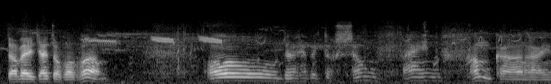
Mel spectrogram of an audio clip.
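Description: A man's voice: medium pitch, slow pace, lightly acted. An actor in a radio play playing a jovial, boastful young countryman, chatty and hearty. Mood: smitten, boastful. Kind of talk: radio drama acting. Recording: noisy old radio play, outdoor clicks.

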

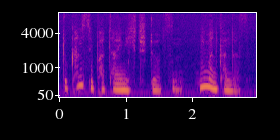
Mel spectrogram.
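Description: Very soft, breathy defiant lover. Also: female voice, lowish voice, big pitch swings, normal speed, no echo, exaggerated voice. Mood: intimate, persuasive. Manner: intimate, breathy, often half-whispered. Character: pragmatic, mocking female lover, secretly defiant of the regime. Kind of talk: 1970s German radio play acting.

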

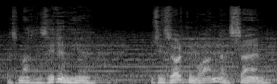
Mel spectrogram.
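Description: Male actor as weary doctor-narrator, very low pitch, measured, restrained, radio drama, faint music behind. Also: lightly acted. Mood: businesslike. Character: weary, sober male doctor who narrates a plague chronicle. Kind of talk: German radio play acting and narration.

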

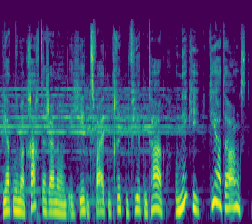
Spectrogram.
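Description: A woman's voice: deep voice, lively intonation, a little fast, gravelly. An actress playing a fearless, blunt woman giving emphatic, conversational testimony in a radio drama. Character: fearless, blunt woman recalling constant rows. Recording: music under the voice. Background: instrumental music.

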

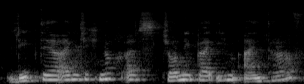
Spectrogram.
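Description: A woman's voice: medium pitch, expressive, normal speed, warm tone, echoey room, distant mic, close to an everyday voice. An actress playing a worldly older woman, a novelist and affable family friend, chatting in a radio drama. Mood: sympathetic, probing. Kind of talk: German radio drama acting.

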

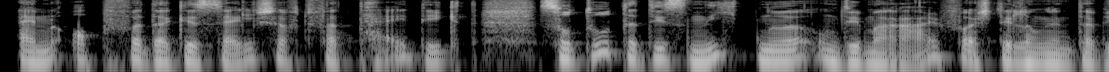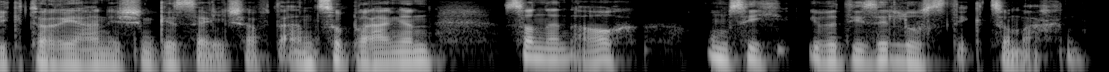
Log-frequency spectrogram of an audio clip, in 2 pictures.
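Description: A man's voice: on the low side, mellow, slightly rough. A man presenting a radio play with a scripted introduction, as a broadcast announcer.

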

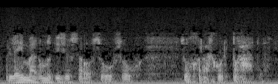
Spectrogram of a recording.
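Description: An actor in a radio drama playing a flustered, indignant lawyer who stammers in shock, with Netherlands Dutch speech. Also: male voice, deep voice, steady tone, fast talker, creaky. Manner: stammering, aghast. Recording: noisy, humming radio broadcast recording.

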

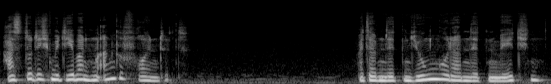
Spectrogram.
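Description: A woman's voice: mid-range voice, a little fast, mellow, breathy edge, natural voice. An actress playing a lonely, possessive widowed mother in a radio drama, speaking a letter to her absent son in a tender, plaintive way. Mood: pleading, longing. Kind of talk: intimate radio drama monologue, spoken as a letter.

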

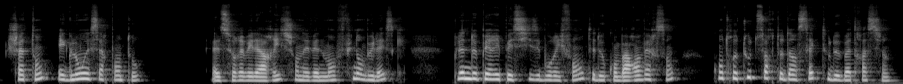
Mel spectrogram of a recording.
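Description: Female podfic narrator, medium-pitched voice, expressive scripted storytelling.

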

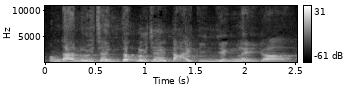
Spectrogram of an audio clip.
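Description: A man's voice: very high-pitched, fast. A male stand-up comedian with a Hong Kong accent playing an earnest, patronising man who coaxes a teenage boy. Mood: eagerly explaining. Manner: patronising, coaxing, over-patient. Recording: echoey hall reverb, faint background noise.

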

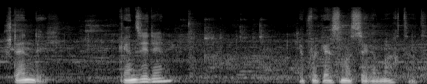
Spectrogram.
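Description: A man's voice: low-pitched, animated, normal speed. A man playing a blunt, offhand witness being questioned in a naturalistic radio drama. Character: blunt male former acquaintance of a dead girl, witness. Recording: music behind the dialogue.

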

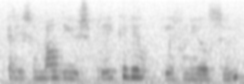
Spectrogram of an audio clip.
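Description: Obedient servant, very breathy, mellow, polite, restrained, radio drama. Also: female voice, fairly high pitch, fairly quick, rough recording. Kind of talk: Dutch radio play acting.

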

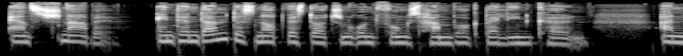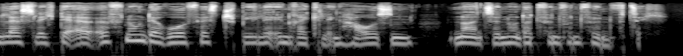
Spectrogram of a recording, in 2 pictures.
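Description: Documentary announcer, mid-pitched, very dry studio-like sound, scripted identifications. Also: fairly even intonation, normal speed, no echo.

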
